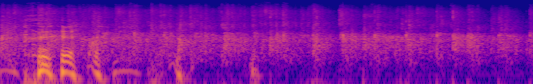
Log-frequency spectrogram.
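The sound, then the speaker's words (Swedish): An audience breaks into steady applause for a guest's mother, a dense wash of clapping lasting several seconds, with a few cheering voices rising briefly at the start. “En applåd för mamma!”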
